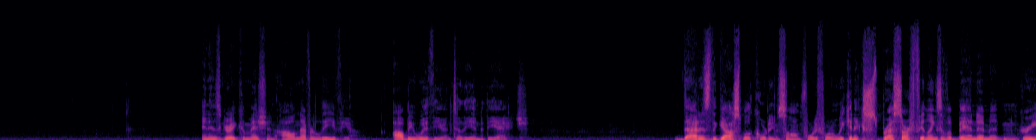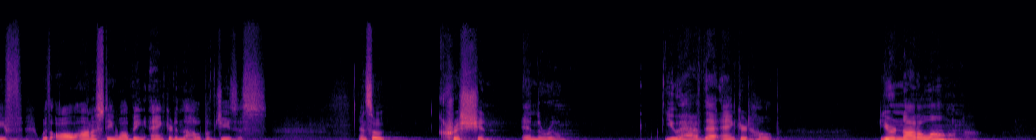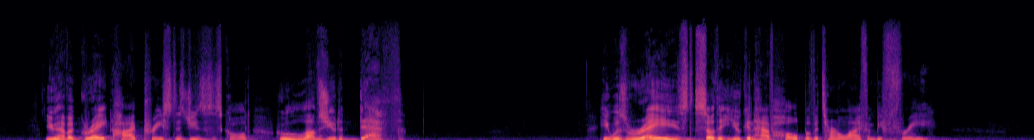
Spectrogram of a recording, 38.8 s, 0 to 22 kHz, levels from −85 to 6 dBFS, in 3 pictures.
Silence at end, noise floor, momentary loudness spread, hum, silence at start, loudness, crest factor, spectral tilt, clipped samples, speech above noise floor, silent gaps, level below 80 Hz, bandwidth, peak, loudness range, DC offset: 1.3 s; -71 dBFS; 19 LU; none; 2.55 s; -30 LUFS; 24 dB; -5.5 dB/octave; under 0.1%; 41 dB; none; -72 dBFS; 18.5 kHz; -8 dBFS; 14 LU; under 0.1%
